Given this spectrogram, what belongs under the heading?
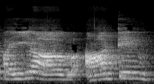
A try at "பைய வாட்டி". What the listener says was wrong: அர்த்தம் புரியறதுக்காகதான் தனித்தனியா பிரிக்கிறாங்களே ஒழிய, ஆனா சேர்த்துதான் சொல்லணும். பைய வாட்டி அப்படின்னு ஒவ்வொரு வார்த்தை தனித்தனியா பிரிச்சு சொல்றது பைய வாட்டி. தான் பிரிக்கிறோம், ஆனா சொல்றப்ப பைய வாட்டின்னு தான் சொல்லணும்.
